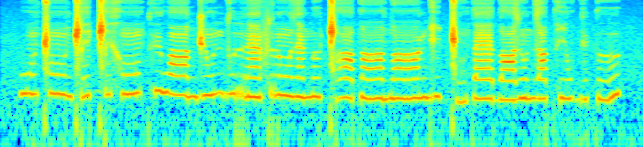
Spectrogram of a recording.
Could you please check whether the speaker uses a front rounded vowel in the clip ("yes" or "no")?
yes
